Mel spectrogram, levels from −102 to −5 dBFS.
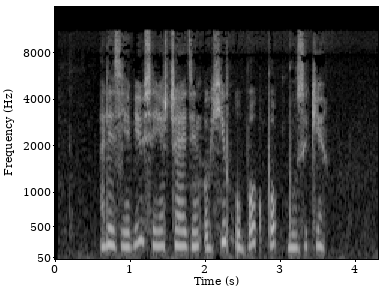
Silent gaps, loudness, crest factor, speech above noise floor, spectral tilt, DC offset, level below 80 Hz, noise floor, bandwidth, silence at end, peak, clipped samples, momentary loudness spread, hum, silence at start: none; -36 LUFS; 30 dB; 33 dB; -2.5 dB/octave; under 0.1%; -72 dBFS; -70 dBFS; 11.5 kHz; 0.7 s; -8 dBFS; under 0.1%; 8 LU; none; 0.6 s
